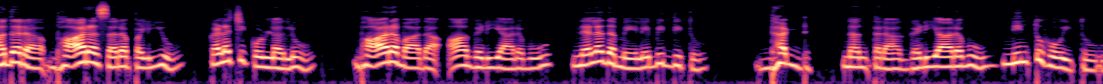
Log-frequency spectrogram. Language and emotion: Kannada, neutral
